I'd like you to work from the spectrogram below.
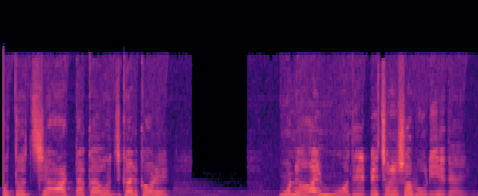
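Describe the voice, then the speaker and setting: A woman's voice: sits high, sing-song, moderate pace, faint music behind. A woman playing a gossiping, disapproving neighbour in a short film drama. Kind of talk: melodramatic short film acting.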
